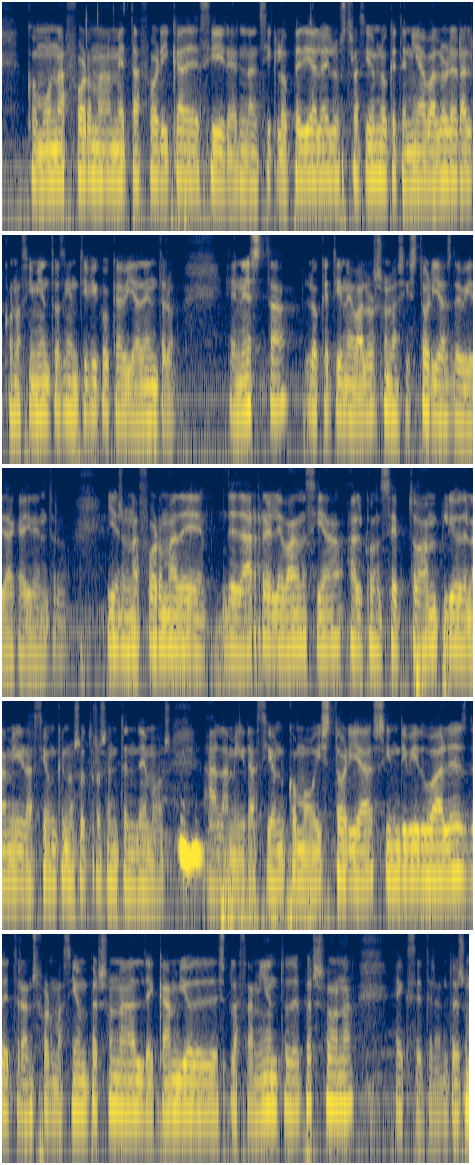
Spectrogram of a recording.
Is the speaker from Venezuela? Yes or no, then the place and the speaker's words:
no; Tarragona, Catalonia, Spain; que luego vino a Tarragona, de donde vengo yo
